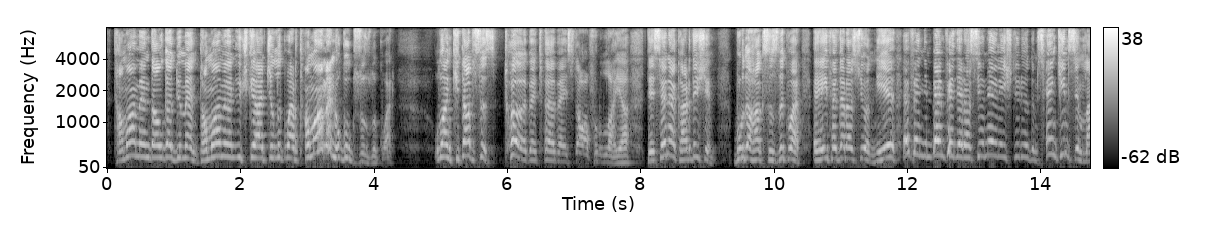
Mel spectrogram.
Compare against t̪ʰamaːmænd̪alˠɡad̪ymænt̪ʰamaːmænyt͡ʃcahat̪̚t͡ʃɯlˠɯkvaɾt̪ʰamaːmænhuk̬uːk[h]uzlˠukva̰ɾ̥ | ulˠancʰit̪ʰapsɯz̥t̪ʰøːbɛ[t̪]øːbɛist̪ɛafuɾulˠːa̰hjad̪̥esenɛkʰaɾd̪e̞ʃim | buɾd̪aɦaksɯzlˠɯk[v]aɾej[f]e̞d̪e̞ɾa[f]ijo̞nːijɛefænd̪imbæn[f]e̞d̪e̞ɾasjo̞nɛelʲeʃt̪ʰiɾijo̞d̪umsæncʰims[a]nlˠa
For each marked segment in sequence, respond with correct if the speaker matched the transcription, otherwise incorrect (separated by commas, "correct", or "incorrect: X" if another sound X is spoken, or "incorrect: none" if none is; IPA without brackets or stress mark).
incorrect: s, incorrect: t̪ʰ, correct, correct, incorrect: s, correct, incorrect: i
